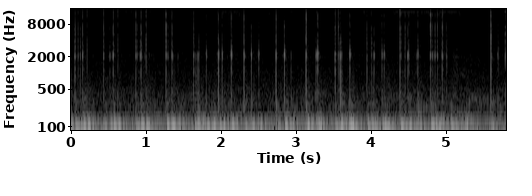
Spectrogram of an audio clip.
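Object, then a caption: Small plastic lid. A small hollow red plastic lid held in the hands is tapped and scratched with long nails. Quick, dry clicks with a bright edge and soft scratching come in irregular bursts over a steady low rumble.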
